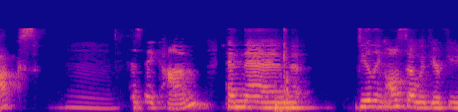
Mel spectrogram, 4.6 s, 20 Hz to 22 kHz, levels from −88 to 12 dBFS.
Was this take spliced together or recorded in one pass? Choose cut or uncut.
cut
